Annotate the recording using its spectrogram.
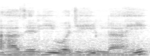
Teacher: لام کو بولڈ نہیں کرنا لیکن لمبا ضرور کریں گے ایک الف کے برابر کھڑی زبر کی وجہ سے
